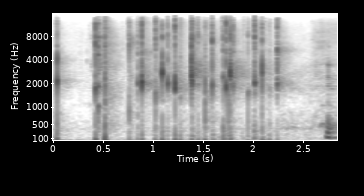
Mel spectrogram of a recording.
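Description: A rapid run of crisp finger snaps, about a dozen or more sharp, bright clicks in an uneven rhythm, fairly loud and heard alone without any talking.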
